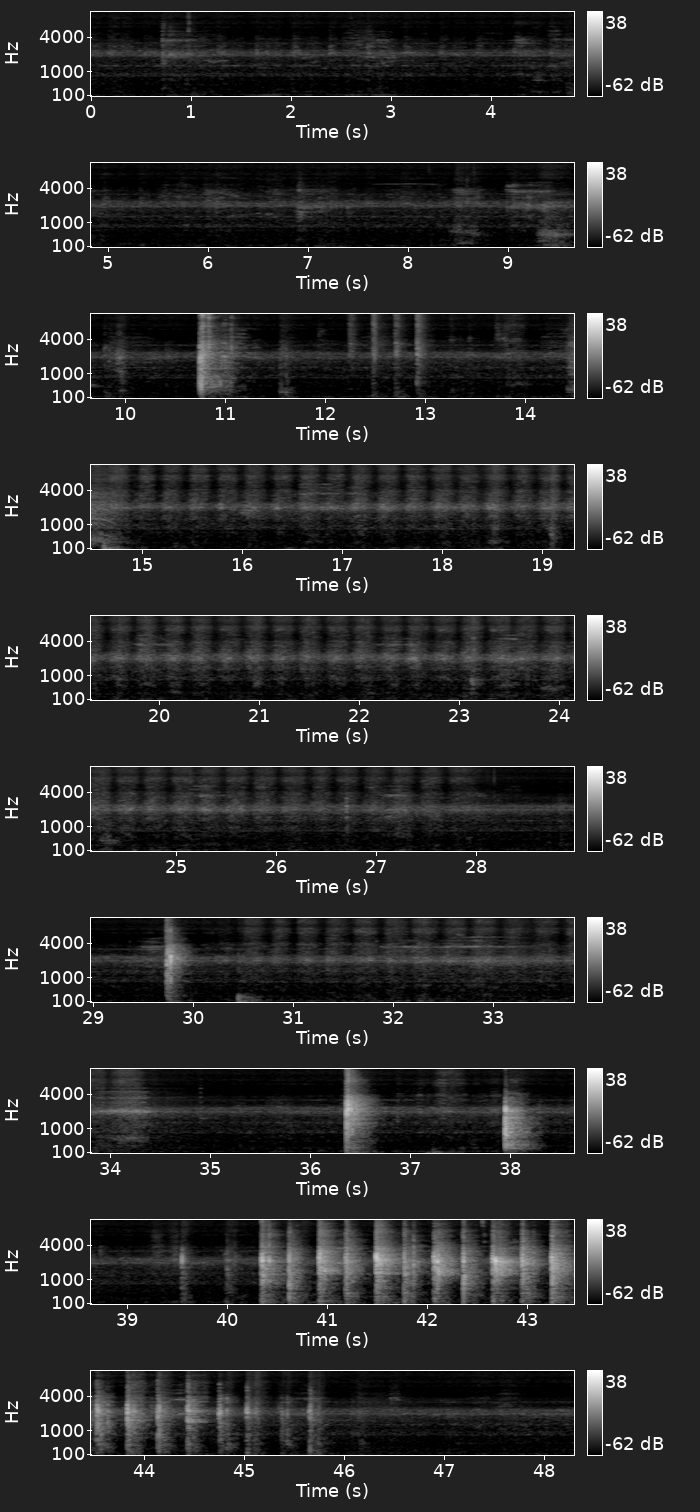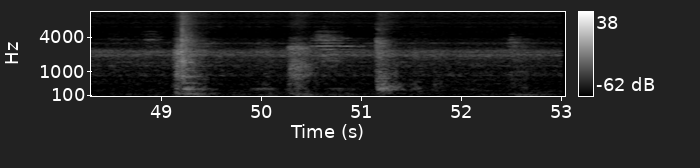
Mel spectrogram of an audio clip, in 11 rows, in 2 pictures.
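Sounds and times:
hands slapping dough: 0:12.2 - 0:13.3, 0:29.7 - 0:30.7, 0:36.4 - 0:36.8, 0:39.6 - 0:45.9.

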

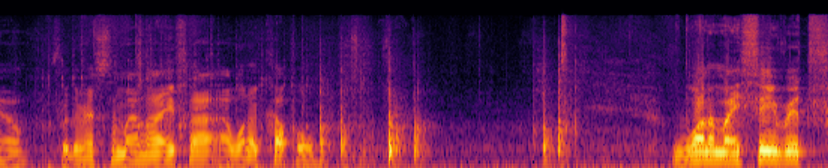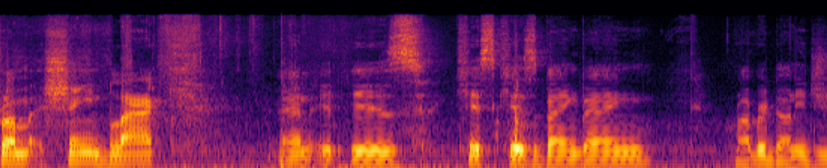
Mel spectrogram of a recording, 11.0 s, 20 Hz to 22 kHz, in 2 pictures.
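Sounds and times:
plastic cases clacking: 0:00.3 - 0:03.9.

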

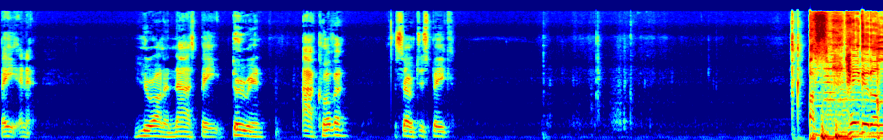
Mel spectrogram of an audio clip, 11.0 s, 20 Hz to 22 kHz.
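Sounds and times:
headphones click: 0:09.8 - 0:10.1
rap track: 0:10.0 - 0:11.0.

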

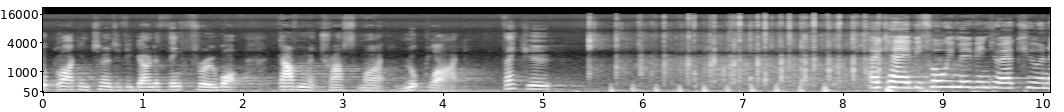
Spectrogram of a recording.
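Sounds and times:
audience applauding: 0:05.4 - 0:08.7.

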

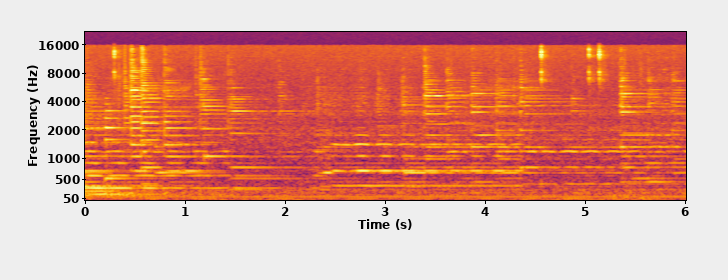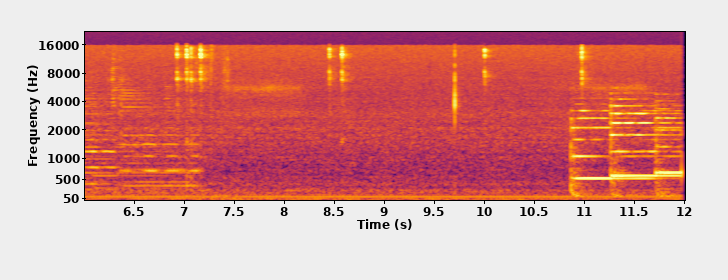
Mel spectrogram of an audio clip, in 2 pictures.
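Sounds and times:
faint low hum: 0:00.0 - 0:12.0
soft clicks: 0:04.6 - 0:05.4, 0:06.9 - 0:07.4, 0:08.4 - 0:08.8, 0:09.7 - 0:10.2.

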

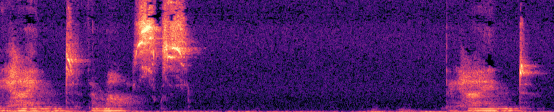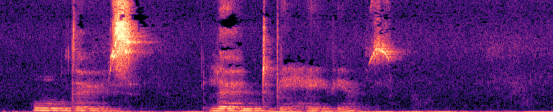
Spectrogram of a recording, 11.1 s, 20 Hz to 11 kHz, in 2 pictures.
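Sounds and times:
woman speaking softly: 0:00.0 - 0:01.9, 0:04.5 - 0:06.9, 0:07.6 - 0:09.6
low steady hum: 0:00.0 - 0:11.0.

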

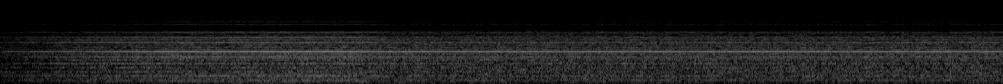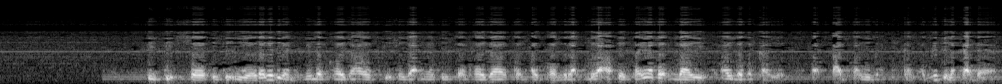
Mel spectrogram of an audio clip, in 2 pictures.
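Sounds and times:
faint electrical hum: 0:00.0 - 0:20.0
thin high whine: 0:00.0 - 0:20.0
recording hiss: 0:11.1 - 0:20.0.

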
